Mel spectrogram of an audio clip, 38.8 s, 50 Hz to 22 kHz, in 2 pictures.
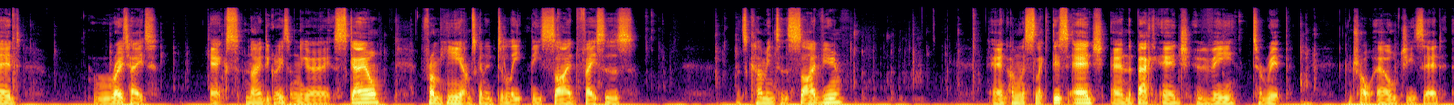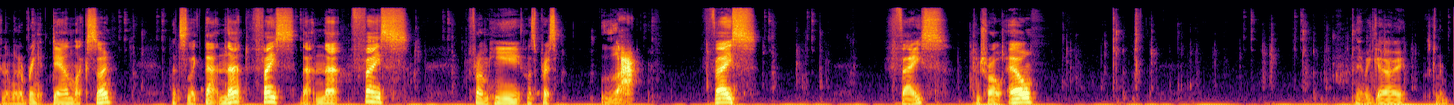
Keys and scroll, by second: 1.4 r, 3.7 s, 5.3 4, 5.8 3, 7.9 Delete, 9.5 KP_1, 9.9 KP_3, 12.6 2, 13.5 2, 13.5 z, 15.7 v, 17.3 ctrl+l, 18.3 g, 22.4 f, 23.7 f, 26.7 g, 28.8 f, 31.3 f, 32.3 ctrl+l, 33.0 KP_3, 35.2 g, 36.2 s, 38.1 s.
